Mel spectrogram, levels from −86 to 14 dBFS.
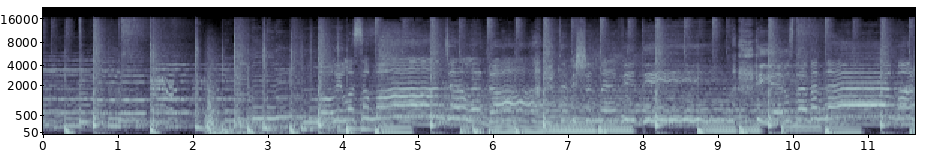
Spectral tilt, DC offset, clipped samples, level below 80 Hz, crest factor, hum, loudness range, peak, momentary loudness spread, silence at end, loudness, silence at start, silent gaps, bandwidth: -4 dB/octave; under 0.1%; under 0.1%; -22 dBFS; 14 dB; none; 3 LU; 0 dBFS; 6 LU; 0 s; -15 LUFS; 0 s; none; 16.5 kHz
